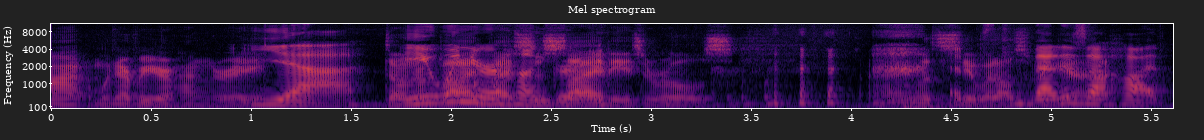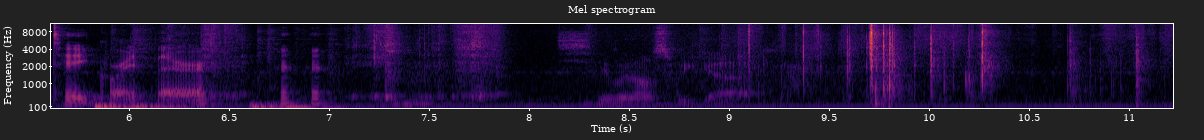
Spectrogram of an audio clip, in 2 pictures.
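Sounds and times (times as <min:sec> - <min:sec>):
laughter: 0:00.0 - 0:07.6
speech: 0:00.0 - 0:07.8, 0:08.4 - 0:09.2
faint steady hum: 0:00.0 - 0:11.2
handwritten paper slips crinkling as they are unfolded and handled: 0:08.5 - 0:11.2.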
